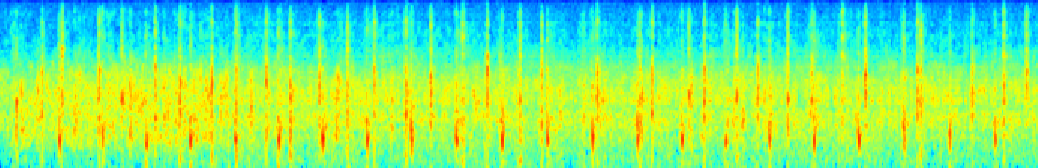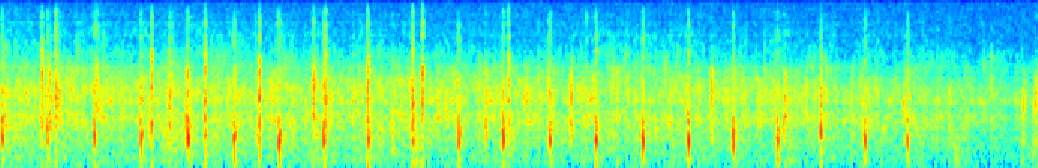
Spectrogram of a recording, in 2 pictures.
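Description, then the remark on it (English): Senators in a senate chamber applaud a senator's son for singing the national anthem a cappella, with dense, crackling claps of many hands filling the whole stretch at an even loudness and no voices heard. “I think he did a tremendous job, and quite frankly, I think all of us ought to give him a round of applause.”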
